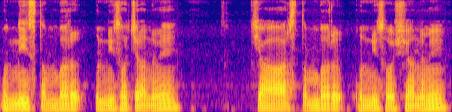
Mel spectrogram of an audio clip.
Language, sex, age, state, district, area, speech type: Punjabi, male, 18-30, Punjab, Kapurthala, rural, spontaneous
